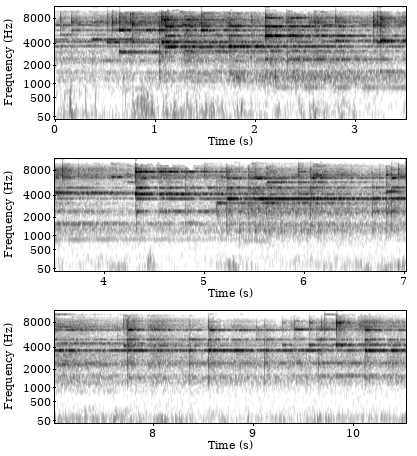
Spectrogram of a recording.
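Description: Experimental sound-art performance: many overlapping high, sustained tones like chimes or struck metal, shifting and layered over a low, irregular rumble.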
